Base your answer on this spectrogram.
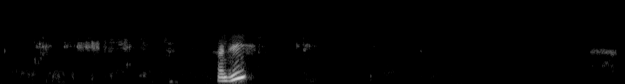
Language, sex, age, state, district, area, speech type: Dogri, male, 18-30, Jammu and Kashmir, Samba, rural, conversation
